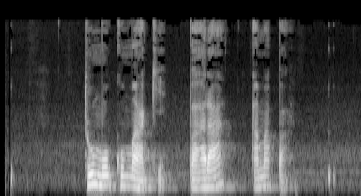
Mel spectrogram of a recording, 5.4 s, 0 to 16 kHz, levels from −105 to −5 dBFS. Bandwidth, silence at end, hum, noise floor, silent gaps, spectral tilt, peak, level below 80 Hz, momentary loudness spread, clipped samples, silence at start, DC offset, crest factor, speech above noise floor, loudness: 11.5 kHz; 0.45 s; none; -61 dBFS; none; -7 dB/octave; -2 dBFS; -60 dBFS; 24 LU; under 0.1%; 1.3 s; under 0.1%; 22 dB; 42 dB; -20 LUFS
